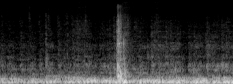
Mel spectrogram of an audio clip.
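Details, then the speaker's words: 2001 Chevy Silverado 5.3 V8 4WD: deep chug with an uneven, loping, cammy rough idle and a brief rev blip, misfiring. Also overcharging at 16 volts even after an aftermarket alternator was fitted; cause not pinned down. "it's got a misfiring [Music] issue it's misfiring you can hear it"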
